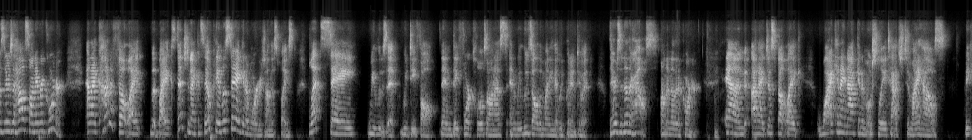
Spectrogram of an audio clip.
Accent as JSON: {"language": "English", "town": "Seattle", "region": "Washington", "country": "United States", "tie": "born or raised there", "also_born_or_lived": "Austin, Texas / Salt Lake City, Utah", "moved": "yes", "said": "So I grew up in Seattle, Washington"}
